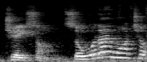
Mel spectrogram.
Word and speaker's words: JSON: that way on purpose this is not the name Jason this is JSON which stands for JavaScript object notation you're writing notes JavaScript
